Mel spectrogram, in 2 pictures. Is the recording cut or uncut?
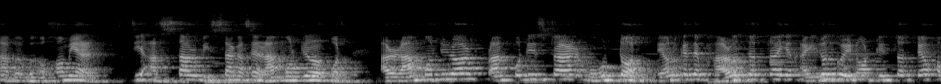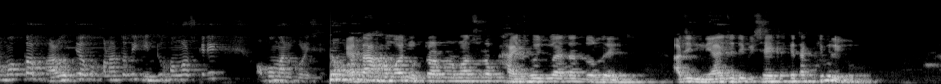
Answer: cut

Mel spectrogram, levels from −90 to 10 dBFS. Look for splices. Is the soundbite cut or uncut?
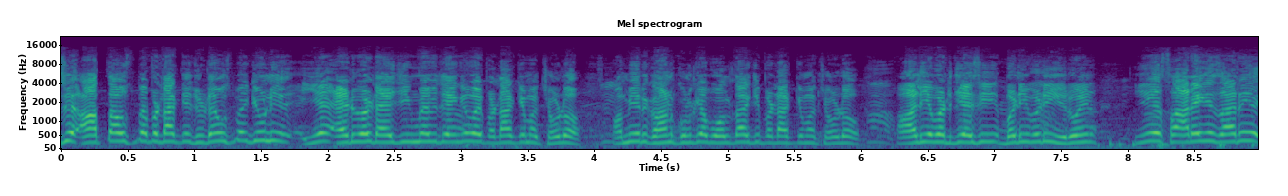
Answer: uncut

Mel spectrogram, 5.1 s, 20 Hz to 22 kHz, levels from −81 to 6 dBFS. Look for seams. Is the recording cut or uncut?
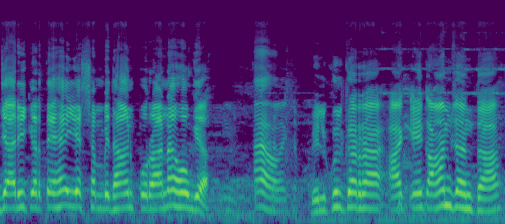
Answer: cut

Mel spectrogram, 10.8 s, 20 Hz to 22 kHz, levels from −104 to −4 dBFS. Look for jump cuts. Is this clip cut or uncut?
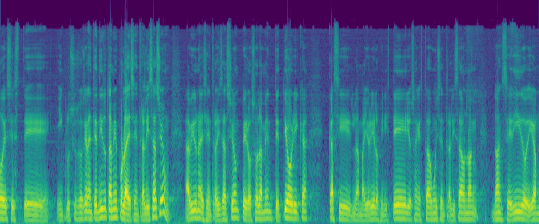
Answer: cut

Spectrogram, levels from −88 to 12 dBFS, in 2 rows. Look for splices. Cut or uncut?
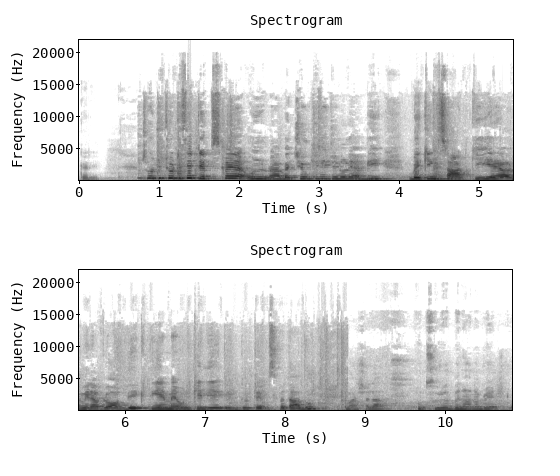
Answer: cut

